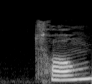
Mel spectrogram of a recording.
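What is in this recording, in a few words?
"cong" second tone, Mandarin Chinese pinyin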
